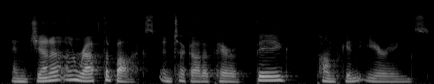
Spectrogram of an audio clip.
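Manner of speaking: usual speaking voice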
